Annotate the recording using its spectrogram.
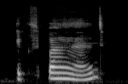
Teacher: So as above, and then we have two syllable expand. So you need to put the stress on the second one.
